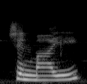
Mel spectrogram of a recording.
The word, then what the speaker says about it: Chinmayi: Our expert tonight is Julie Chinmayi Door. And I might have misspel mispronounced that middle name.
